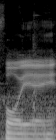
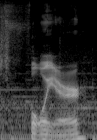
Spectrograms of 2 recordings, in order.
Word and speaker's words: foyer: Although, yes, I do understand that the word is of a French, you know, origin and that's why it is pronounced foyer and not foyer.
